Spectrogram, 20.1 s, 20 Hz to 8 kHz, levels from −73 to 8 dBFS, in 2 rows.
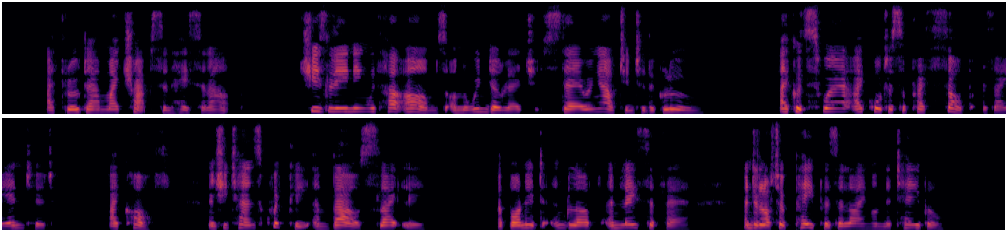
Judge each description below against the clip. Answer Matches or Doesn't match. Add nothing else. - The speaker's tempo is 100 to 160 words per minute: Doesn't match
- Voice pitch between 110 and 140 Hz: Doesn't match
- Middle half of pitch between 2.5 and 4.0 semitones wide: Doesn't match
